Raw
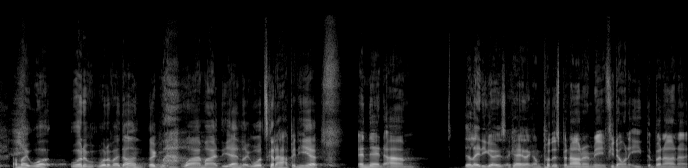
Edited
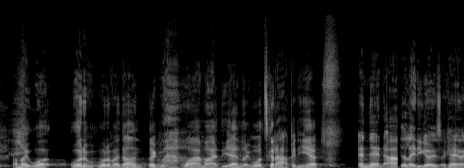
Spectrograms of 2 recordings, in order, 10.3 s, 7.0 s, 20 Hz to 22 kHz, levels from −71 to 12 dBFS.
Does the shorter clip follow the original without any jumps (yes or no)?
no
